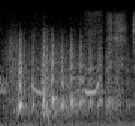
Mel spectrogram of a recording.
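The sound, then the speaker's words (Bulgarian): A parrot flying in and returning gives a quick run of chirping, squawky calls, several short bursts close together, moderately loud, with no one speaking. “Ето го! Лети насам, връща се. О, милото ми папагалче, ела!”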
